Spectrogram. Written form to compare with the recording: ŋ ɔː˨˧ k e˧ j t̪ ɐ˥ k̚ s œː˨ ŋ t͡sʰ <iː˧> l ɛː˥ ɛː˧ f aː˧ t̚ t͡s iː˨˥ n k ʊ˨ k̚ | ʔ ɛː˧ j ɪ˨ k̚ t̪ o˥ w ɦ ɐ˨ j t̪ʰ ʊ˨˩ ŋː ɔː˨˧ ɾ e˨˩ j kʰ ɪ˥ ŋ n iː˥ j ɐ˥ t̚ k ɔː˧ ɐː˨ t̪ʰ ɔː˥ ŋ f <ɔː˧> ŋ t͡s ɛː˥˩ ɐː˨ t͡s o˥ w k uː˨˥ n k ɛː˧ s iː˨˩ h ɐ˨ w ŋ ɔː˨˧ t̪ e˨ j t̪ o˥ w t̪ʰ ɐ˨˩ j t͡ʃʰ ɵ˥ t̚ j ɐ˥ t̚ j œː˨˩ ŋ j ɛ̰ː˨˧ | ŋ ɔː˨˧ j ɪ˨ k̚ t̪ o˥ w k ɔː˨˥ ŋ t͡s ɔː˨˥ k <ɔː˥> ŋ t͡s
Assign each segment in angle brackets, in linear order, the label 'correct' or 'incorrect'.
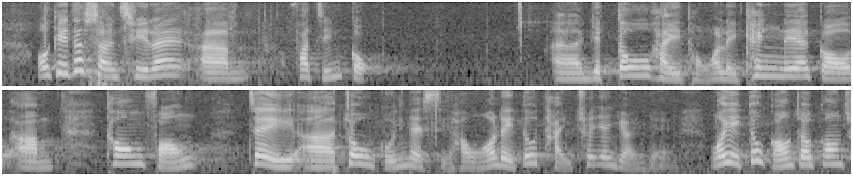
correct, incorrect, correct

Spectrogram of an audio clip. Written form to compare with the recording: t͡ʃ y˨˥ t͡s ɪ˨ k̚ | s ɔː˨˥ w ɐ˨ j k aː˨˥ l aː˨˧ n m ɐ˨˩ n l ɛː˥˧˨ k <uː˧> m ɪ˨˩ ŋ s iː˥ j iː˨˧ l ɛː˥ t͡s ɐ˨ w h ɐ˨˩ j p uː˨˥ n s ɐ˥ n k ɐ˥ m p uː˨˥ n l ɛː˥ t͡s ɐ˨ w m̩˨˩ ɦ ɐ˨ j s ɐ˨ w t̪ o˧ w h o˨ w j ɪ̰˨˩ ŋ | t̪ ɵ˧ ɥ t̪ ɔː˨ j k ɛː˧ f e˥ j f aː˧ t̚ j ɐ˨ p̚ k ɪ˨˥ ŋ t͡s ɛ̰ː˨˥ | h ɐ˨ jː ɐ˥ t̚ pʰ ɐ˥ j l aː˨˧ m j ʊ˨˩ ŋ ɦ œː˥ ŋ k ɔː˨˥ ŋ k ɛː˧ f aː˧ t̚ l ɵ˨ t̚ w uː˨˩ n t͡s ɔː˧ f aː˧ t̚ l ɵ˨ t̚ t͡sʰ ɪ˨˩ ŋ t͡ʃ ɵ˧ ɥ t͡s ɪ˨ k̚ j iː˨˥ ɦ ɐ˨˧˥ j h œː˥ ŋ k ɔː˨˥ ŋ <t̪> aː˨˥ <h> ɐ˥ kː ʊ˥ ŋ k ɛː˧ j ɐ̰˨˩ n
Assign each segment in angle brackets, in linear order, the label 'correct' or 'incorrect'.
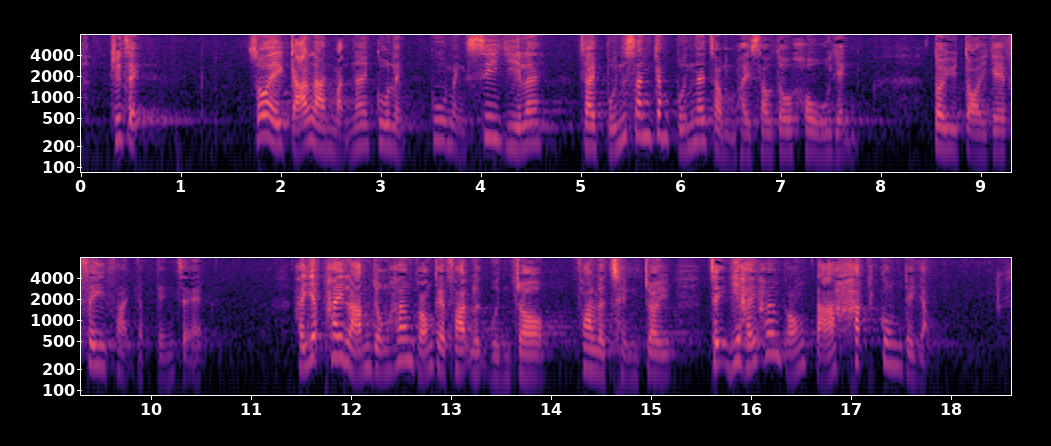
correct, correct, correct

